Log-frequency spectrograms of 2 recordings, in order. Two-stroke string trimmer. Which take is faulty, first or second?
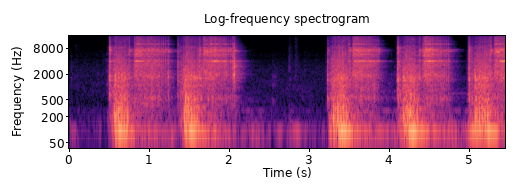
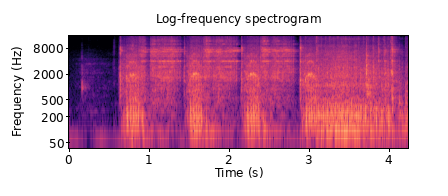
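first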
